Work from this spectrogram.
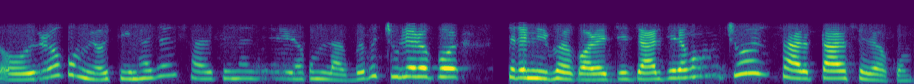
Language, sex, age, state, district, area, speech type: Bengali, female, 18-30, West Bengal, Hooghly, urban, conversation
